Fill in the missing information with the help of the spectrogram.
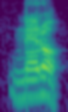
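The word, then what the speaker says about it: νερό: Nero. Nero. Like Nero for black in Italian. So for us it's Nero. Nero. Yeah. Always the accent is on the end of the word many times in Greek.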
